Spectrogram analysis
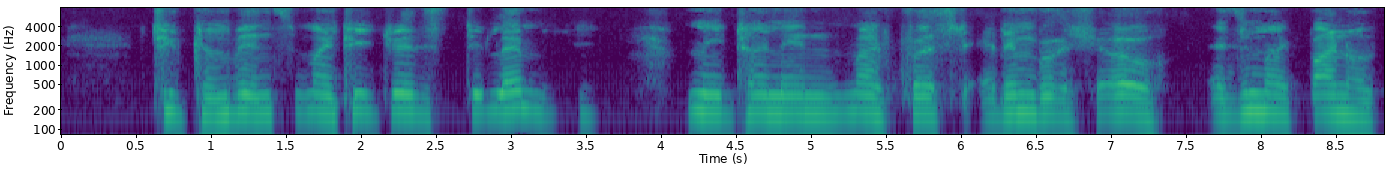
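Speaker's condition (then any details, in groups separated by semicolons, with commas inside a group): Cerebral palsy; feels picking up host's stammer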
